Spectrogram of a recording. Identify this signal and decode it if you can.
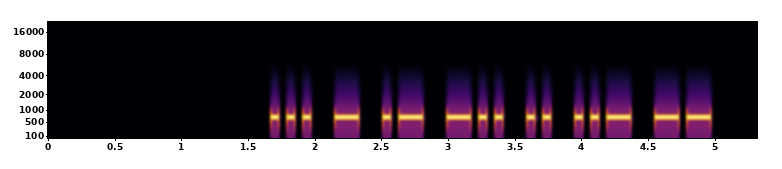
Morse code, heard as a keyed tone, about 20 wpm, 700 Hz. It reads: STADIUM
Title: 7 Letter Words - First 3 Letters Given - 20wpm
